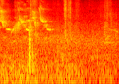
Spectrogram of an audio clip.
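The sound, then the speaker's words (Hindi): Small birds chirping and tweeting, the sparrows, bulbuls and pigeons that gather at a home's windows for rice; a few quick, high, sweeping chirps come in bursts over a soft steady hiss, with no voices. “ये हमारे परिंदे हैं इधर। किसी का नाम चिड़िया है, किसी का नाम बुलबुल है, किसी का नाम कबूतर है।”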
